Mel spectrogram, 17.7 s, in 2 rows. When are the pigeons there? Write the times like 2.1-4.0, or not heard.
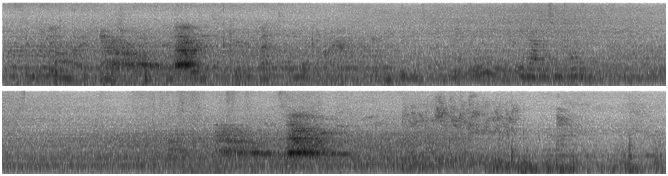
6.0-6.8, 14.2-15.8.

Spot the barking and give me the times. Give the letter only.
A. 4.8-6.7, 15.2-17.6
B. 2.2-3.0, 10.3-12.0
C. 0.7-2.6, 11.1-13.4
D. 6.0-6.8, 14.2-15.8
C.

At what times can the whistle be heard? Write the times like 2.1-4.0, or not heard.
not heard.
